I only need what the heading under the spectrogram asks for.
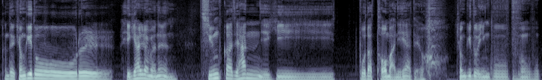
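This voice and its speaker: Mellow, careful male data analyst. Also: medium pitch, steady tone, dry recording. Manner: careful, hedging, measured. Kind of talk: explanatory podcast talk.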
